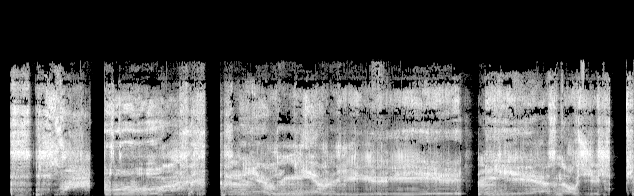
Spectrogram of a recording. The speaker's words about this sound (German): Wer möchte nicht davon geweckt werden? Von der Throat Bass. Hört mal rein.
